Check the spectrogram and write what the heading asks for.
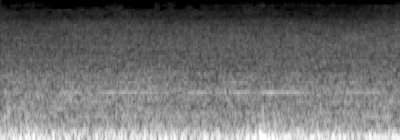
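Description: Steady low engine rumble with a faint thin whine through the middle of it.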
